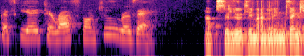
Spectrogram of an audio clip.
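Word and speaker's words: Pesquié: is wine number two the chateau did i pronounce it correctly peskier terrace rose absolutely madeline thank you very much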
